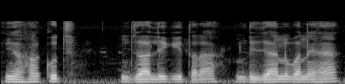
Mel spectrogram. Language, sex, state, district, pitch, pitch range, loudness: Hindi, male, Uttar Pradesh, Saharanpur, 120 Hz, 115-125 Hz, -18 LUFS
